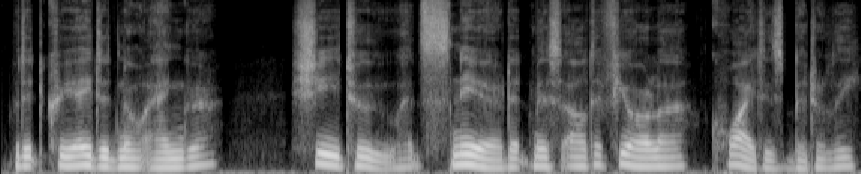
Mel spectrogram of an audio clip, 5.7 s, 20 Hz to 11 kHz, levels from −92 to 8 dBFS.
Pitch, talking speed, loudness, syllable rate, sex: 125 Hz, 155 wpm, -17 LUFS, 4.7 syllables/s, male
